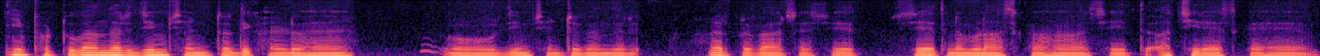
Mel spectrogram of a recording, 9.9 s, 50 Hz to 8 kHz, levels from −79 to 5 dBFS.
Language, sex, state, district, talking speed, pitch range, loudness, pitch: Hindi, male, Rajasthan, Churu, 155 wpm, 105-115 Hz, -17 LUFS, 110 Hz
